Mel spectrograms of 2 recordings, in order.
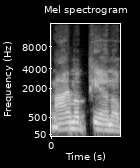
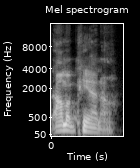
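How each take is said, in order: First: It starts with 'I'm', like separate words. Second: It starts with 'ah', said as one word. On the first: The speaker calls it wrong. "Not I'm a piano, but ama" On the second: The speaker calls it right. "one word"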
